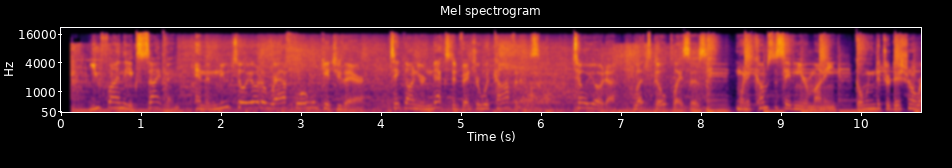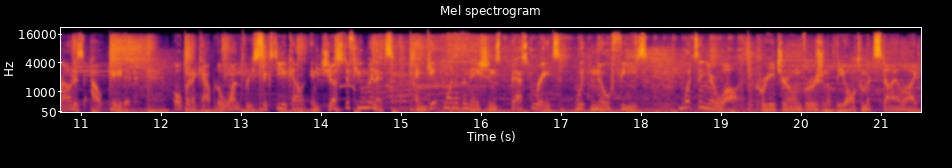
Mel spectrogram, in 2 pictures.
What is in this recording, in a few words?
Full Commercial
